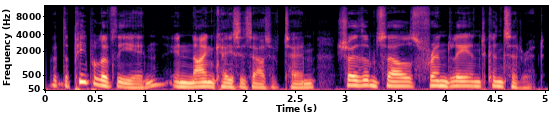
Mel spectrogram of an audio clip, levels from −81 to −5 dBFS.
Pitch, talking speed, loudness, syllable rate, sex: 130 Hz, 205 wpm, -18 LUFS, 5.6 syllables/s, male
